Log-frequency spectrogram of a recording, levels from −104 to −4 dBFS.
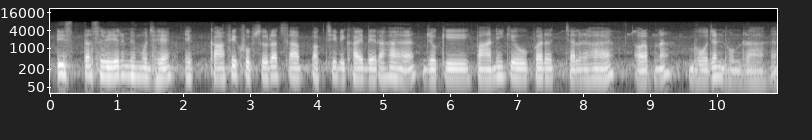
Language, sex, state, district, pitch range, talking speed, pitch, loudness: Hindi, male, Bihar, Gaya, 100-120 Hz, 150 wpm, 110 Hz, -18 LUFS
